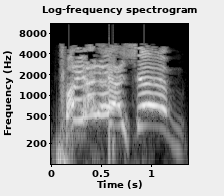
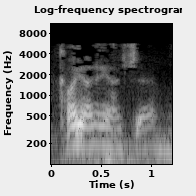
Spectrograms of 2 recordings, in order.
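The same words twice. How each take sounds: First: High, loud, slow shout of horror; horrified outcry, drawn out; anguished cry. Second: Much softer, slow and reverent; a slow, hushed reverent murmur; hushed awe. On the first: Footmen refuse, crying out. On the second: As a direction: breathe it in awe. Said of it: "The awe". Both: Acted.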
